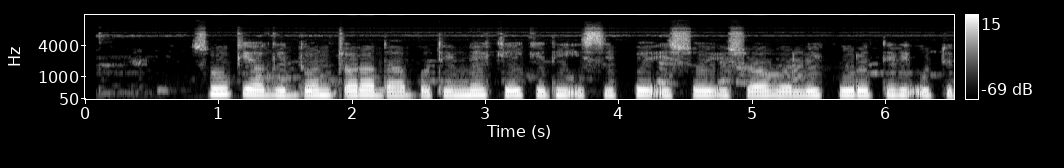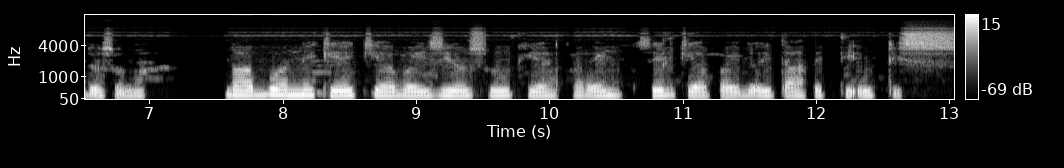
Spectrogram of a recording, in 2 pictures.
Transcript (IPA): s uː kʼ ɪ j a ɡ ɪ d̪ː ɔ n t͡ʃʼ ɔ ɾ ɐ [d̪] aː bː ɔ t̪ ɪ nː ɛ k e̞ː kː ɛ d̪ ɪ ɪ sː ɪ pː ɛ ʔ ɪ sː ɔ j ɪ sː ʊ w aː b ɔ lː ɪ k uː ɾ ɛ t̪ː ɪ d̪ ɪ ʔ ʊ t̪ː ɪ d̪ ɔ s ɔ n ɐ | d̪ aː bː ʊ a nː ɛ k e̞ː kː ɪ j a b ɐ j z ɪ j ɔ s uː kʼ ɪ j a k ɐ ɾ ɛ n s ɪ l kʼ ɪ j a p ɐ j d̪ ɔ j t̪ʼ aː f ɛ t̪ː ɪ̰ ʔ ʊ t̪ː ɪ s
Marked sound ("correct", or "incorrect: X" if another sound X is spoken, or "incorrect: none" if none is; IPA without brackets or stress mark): correct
